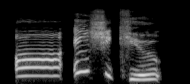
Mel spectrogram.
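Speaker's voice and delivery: very high, slow, put-on Southern belle drawl. Retelling the VP's remark after their first town hall call, imitating a Southern belle. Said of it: "it was a play on a Southern Belle".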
